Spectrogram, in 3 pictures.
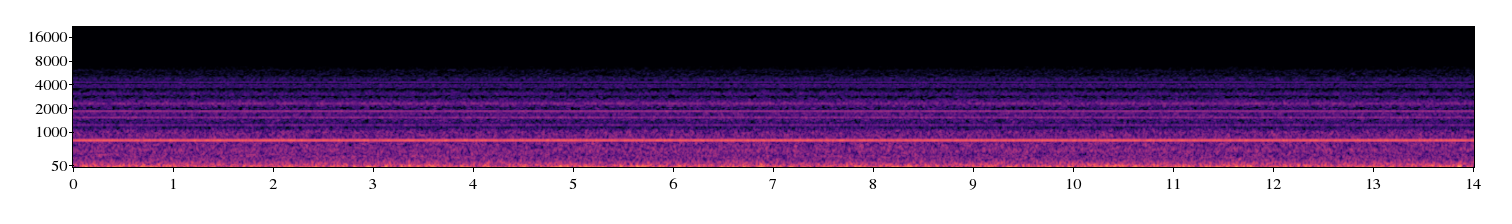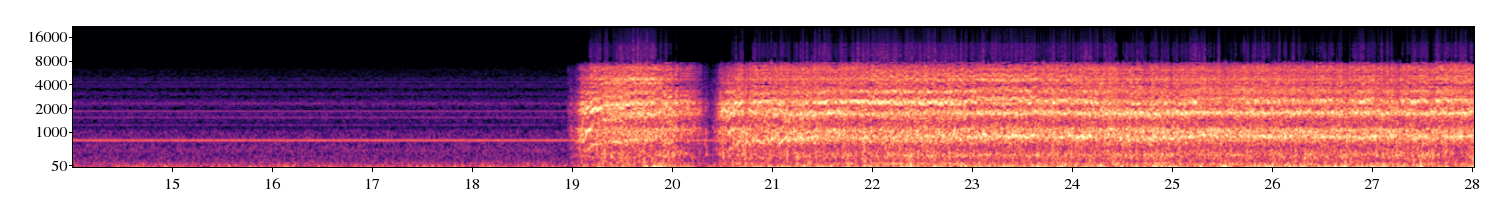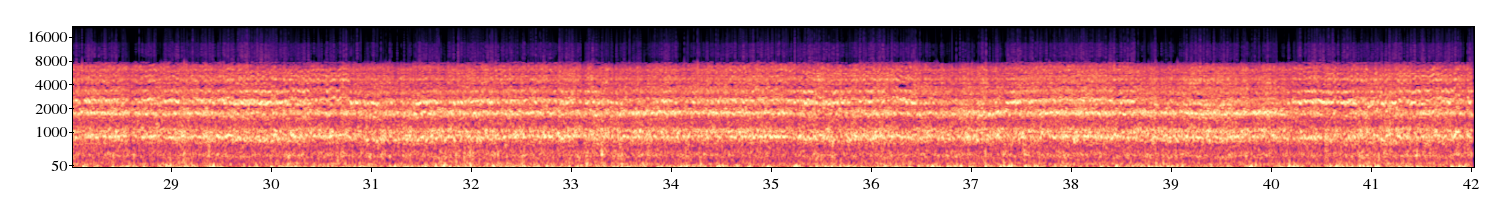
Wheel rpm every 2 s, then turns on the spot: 0, 0, 0, 0, 0, 0, 0, 0, 0, 60, 150, 220, 230, 230, 230, 220, 230, 230, 220, 220, 210.
none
